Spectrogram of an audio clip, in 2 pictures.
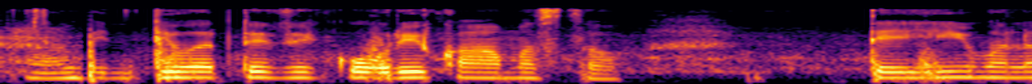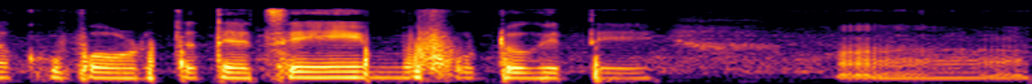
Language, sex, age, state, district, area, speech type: Marathi, female, 30-45, Maharashtra, Ratnagiri, rural, spontaneous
